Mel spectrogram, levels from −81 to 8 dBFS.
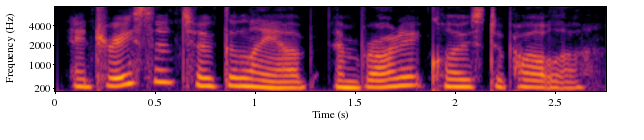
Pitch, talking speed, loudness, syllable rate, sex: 255 Hz, 240 wpm, -15 LUFS, 6.3 syllables/s, female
